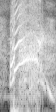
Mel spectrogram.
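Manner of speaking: sudden high-pitched ouch; yelp of pain. Real, not acted.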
